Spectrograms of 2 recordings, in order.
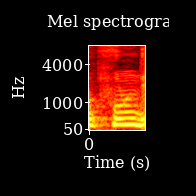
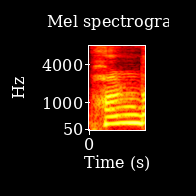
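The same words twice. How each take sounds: First: "फुंड" with a short u, as in "put"; preferred pronunciation. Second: "फंड" with a short uh vowel, like English "fund"; variant pronunciation. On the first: Teacher stating his own preference, "फुंड" with u. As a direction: say "फुंड" with उ in place of अ. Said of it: "मैं तो फुंड ही बोलता हूँ". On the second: Teacher quoting how some people say it, "फंड" with uh. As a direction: say "फंड" with अ in place of उ. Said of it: "कुछ लोग फंड बोलते हैं". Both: Shown as a demonstration.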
